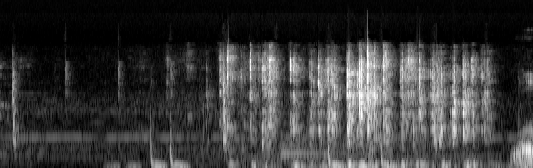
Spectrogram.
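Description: Computer keyboard typing: a few separate clicks, then a quick burst of keystrokes from about a second and a half in.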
